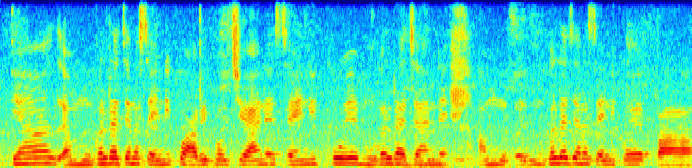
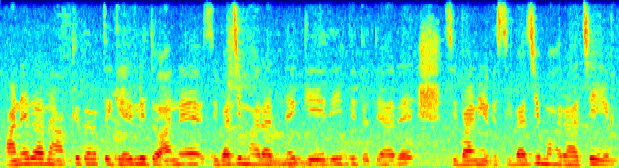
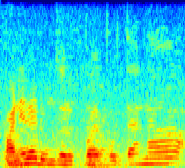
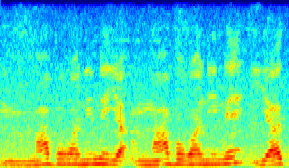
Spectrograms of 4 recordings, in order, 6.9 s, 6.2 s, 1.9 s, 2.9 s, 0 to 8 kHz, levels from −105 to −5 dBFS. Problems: constant background noise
